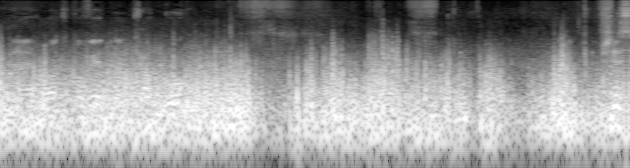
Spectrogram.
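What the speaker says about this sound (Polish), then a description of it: "bo jest silny wiatr" Strong wind at Ainsdale Beach batters the microphone in a continuous heavy rumble with gusty swells, while someone talks underneath it.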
